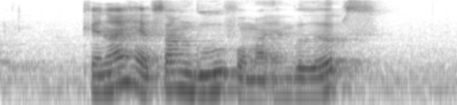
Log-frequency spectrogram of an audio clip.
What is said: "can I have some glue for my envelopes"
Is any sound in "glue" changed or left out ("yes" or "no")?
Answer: yes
